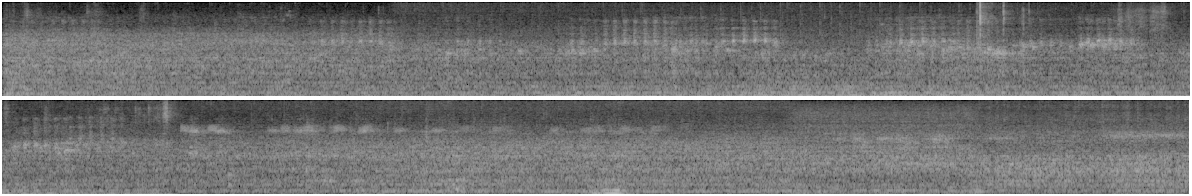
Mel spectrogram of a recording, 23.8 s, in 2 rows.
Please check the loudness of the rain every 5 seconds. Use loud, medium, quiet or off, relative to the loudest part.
loud, medium, medium, loud, loud.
